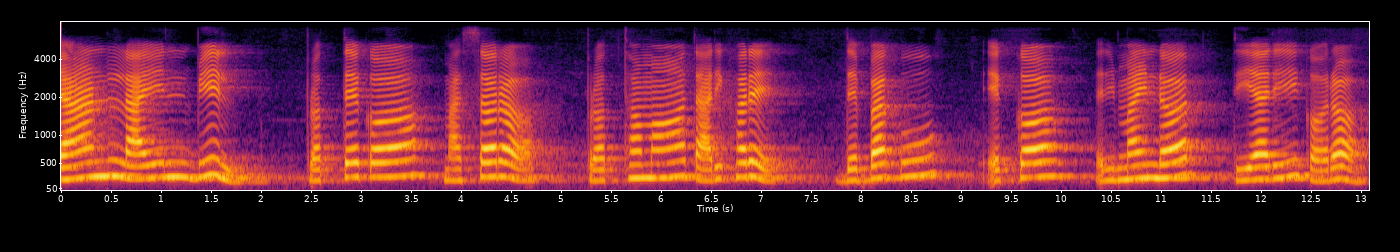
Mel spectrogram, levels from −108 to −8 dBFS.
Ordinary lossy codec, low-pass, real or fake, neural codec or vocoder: none; 7.2 kHz; real; none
